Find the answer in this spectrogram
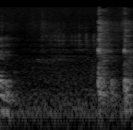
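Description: A person coughing twice in quick succession, two short sharp coughs about a third of a second apart, near the end.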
